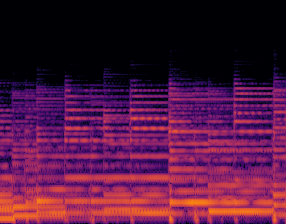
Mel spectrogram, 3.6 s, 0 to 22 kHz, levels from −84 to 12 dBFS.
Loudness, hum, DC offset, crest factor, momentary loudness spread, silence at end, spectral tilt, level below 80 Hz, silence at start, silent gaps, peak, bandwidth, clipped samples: -21 LUFS; none; under 0.1%; 12 dB; 5 LU; 0 s; -9 dB/octave; -44 dBFS; 0 s; none; -8 dBFS; 5.6 kHz; under 0.1%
